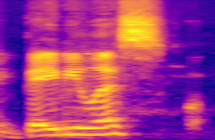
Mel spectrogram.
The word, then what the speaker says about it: Babyliss: we went with a baby list i know there's def different ways to pronounce it uh but that's the way i say it cause i'm from america we went the babyliss rapido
